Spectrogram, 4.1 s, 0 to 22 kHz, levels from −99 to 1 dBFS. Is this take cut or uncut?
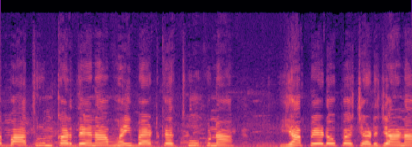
uncut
